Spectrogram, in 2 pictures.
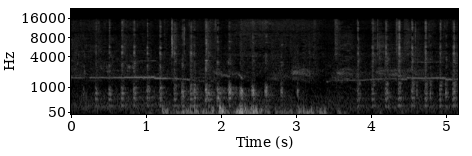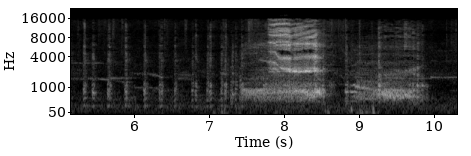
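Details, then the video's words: Morning rooster giving two long, even crows one after another, with steady clucking beneath them, followed near the end by two loud, harsh noise bursts. "Rooster crowing sound in the morning"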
